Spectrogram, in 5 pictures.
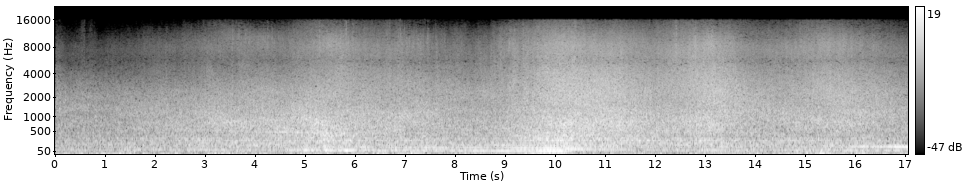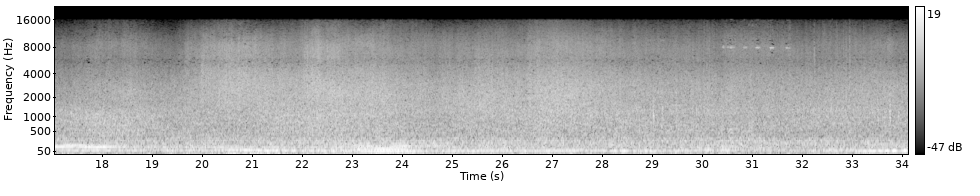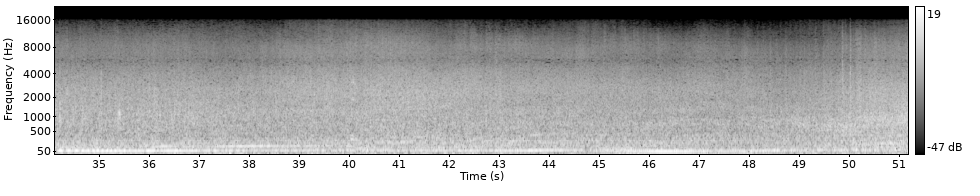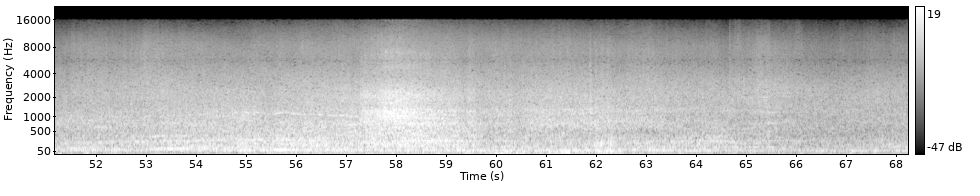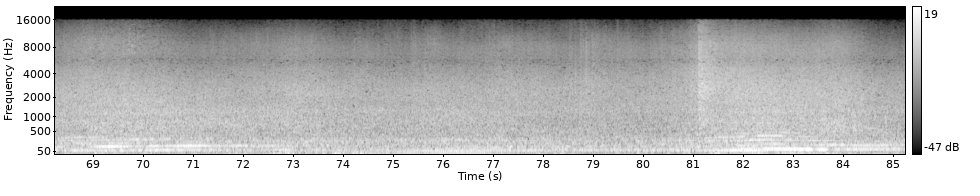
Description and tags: сars driving dirt 2
Cars driving on a dirt. Early spring. Entrance to the Oktyabrskiy bridge.
Recorded 31-03-2013.
XY-stereo.
Tascam DR-40, deadcat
